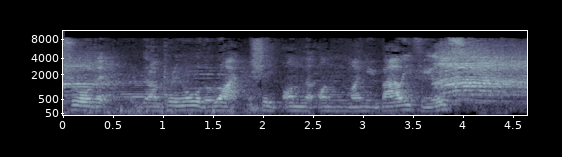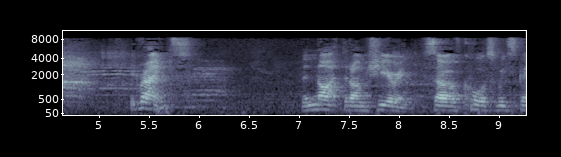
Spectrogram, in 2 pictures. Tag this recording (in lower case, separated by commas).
sheep, speech, bleat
